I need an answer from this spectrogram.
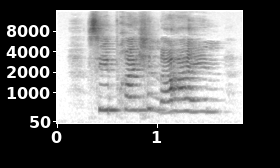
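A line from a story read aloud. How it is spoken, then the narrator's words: Whining lament. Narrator (German): jammert Tante Ernie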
